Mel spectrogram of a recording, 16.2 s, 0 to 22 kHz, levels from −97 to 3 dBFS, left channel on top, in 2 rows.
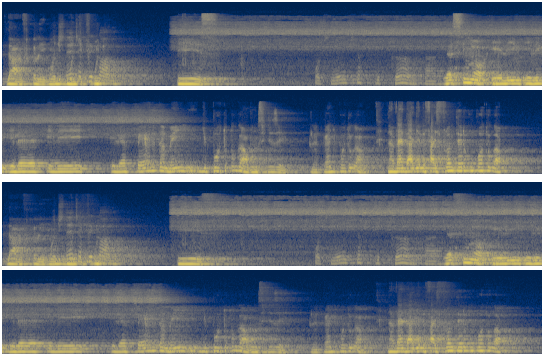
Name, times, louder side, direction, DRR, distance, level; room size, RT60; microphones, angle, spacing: voice 1, 0.1-1.5 2.6-3.2 6.6-9.4 9.7-12.4 12.7-15.6, left 3 dB, 55° left, 8 dB, 0.5 m, -18 dB
voice 2, 0.7-1.7 4.7-6.6, equal, 5° left, 3 dB, 0.6 m, -31 dB
sound 1, 2.5-10.5, right 3 dB, 50° right, 1.7 m, -34 dB
14.5 x 5.3 x 8.2 m, 2.2 s
head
